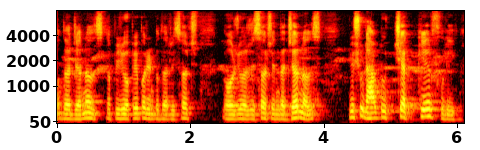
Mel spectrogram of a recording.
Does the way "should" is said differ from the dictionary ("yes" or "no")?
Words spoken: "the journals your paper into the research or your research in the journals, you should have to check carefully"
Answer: no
